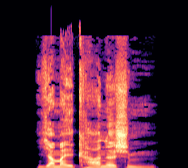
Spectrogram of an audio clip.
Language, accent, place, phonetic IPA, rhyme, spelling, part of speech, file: German, Germany, Berlin, [jamaɪ̯ˈkaːnɪʃm̩], -aːnɪʃm̩, jamaikanischem, adjective, De-jamaikanischem.ogg
- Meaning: strong dative masculine/neuter singular of jamaikanisch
